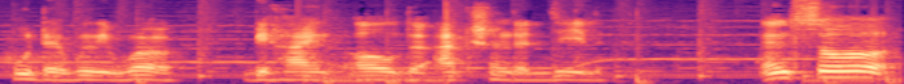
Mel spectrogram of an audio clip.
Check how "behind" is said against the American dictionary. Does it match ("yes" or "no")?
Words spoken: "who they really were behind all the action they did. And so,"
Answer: yes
